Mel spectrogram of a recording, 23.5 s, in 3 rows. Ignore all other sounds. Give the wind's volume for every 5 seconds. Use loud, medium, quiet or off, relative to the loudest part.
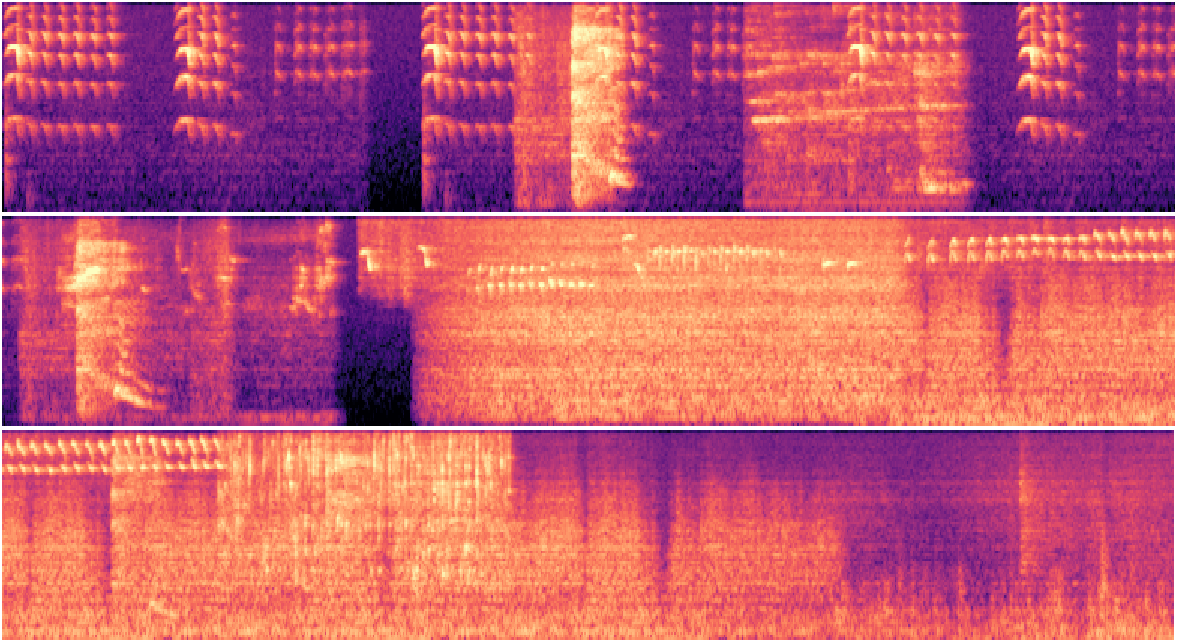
off, off, loud, loud, medium.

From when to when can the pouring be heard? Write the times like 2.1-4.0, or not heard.
4.9-6.5, 17.1-19.1.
